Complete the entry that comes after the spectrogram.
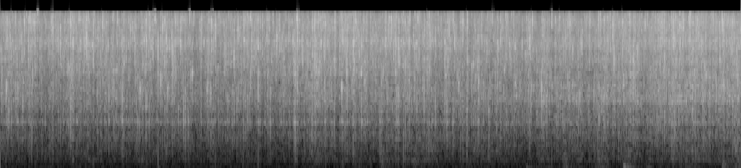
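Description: Sliced onions with urad and chana dal sizzling steadily in hot oil in a nonstick pan, crackling evenly throughout. In the last few seconds a wooden spatula stirs and scrapes through them.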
